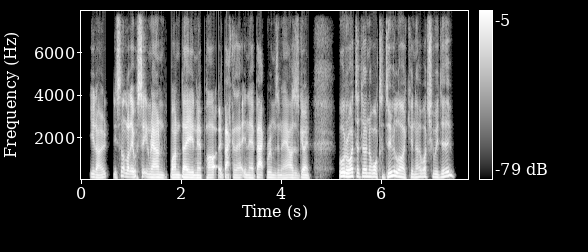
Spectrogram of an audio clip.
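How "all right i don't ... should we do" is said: terrible put-on Birmingham accent, pitched up. Imagining people in their back rooms deciding what to do: bad Birmingham accent. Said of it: "That was a Birmingham accent".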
